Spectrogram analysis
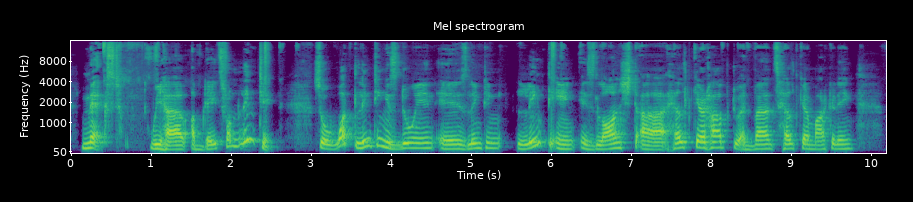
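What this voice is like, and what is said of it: Thick accent. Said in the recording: “I happen to have a thick accent”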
